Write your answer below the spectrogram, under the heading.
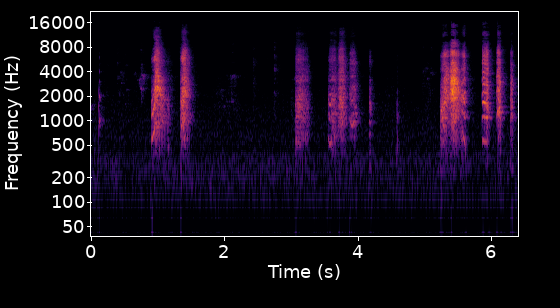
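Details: A pet female Princess of Wales parakeet imitates her owner's sneezing with short, harsh, hissing bursts, mostly in pairs or quick runs of three, with quiet gaps between them.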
